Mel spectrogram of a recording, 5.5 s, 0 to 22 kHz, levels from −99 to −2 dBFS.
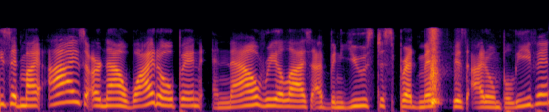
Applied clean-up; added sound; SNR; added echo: neural mask model RNNoise.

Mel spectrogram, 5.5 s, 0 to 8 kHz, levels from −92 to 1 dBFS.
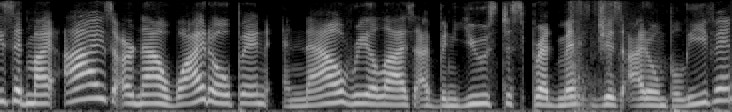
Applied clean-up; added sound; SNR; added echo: neural separator model SepFormer DNS4.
